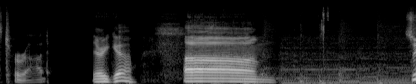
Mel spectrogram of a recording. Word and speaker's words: Tyrod: game came to him against the Jets against Todd. Just want to ask you about what you remember about playing with him your first year in Cleveland. It's correctly pronounced Trod, but he doesn't correct people.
